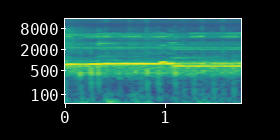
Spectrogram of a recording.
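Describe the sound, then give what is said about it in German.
Video game horse hooves clip-clop in a quick, steady rhythm over a sustained tonal background hum, moderately loud, with no voices, as the player tries to catch a horse. “Der sagt mir, dass ich hier ein Pferd fangen muss. Aber ich will jetzt dieses Pferd.”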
